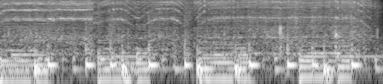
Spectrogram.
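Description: Small electric motor and gearbox of a radio-controlled toy tractor whining. The pitch dips and climbs back a couple of times as it slows and speeds up, then runs steady before cutting off near the end.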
